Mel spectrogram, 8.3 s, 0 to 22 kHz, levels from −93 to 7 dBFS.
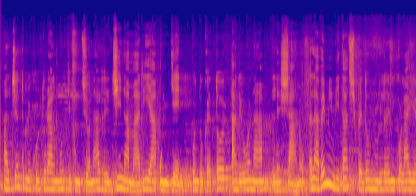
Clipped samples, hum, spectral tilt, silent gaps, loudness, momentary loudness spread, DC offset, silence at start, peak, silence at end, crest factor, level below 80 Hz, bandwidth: under 0.1%; none; -6.5 dB/octave; none; -17 LUFS; 4 LU; under 0.1%; 0 s; -4 dBFS; 0 s; 12 dB; -50 dBFS; 12.5 kHz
